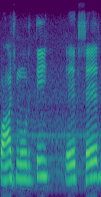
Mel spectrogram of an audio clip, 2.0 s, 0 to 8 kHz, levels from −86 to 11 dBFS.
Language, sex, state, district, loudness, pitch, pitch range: Hindi, male, Jharkhand, Jamtara, -19 LUFS, 185 Hz, 175-205 Hz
